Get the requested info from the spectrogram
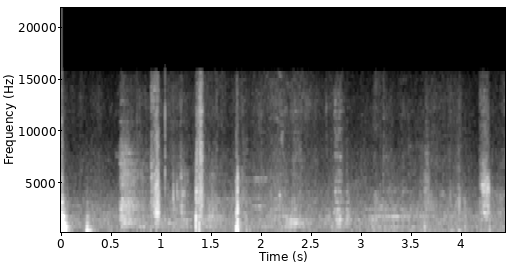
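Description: A sharp clink of the porcelain toilet tank lid right at the start, then a few faint knocks and clicks from handling it.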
